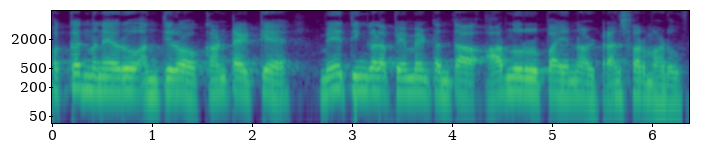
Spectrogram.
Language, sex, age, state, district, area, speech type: Kannada, male, 60+, Karnataka, Chikkaballapur, rural, read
